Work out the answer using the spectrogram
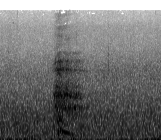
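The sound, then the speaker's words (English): A single deep breath, taken during a guided breathing exercise, rises briefly as a soft, airy rush over steady background hiss, then fades back into the noise. “All right, deep breath in.”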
